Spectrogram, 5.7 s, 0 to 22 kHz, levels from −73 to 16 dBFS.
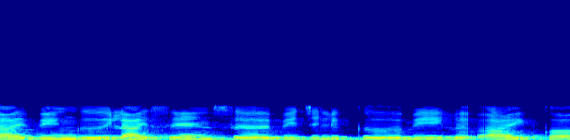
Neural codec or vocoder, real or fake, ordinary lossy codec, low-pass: none; real; none; 5.4 kHz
